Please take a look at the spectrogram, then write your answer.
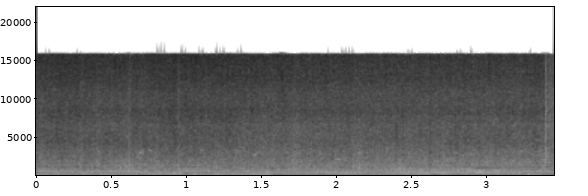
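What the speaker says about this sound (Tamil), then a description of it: "ஒருக்கா இந்த வெங்காயத்தோடு இதை நல்லா கலந்து விட போகிறேன் வதங்கி வர்றதுக்காக" Tomatoes, onions and salt sizzle steadily in a hot pan for brinjal thokku, with a dense close frying hiss and occasional stirring, with no one speaking.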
